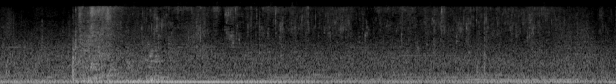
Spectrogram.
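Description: Water pours steadily over a bonsai display stand during show preparation, a continuous close splashing flow that begins loud and then settles into a softer trickle, with no talking.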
